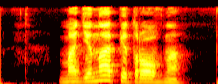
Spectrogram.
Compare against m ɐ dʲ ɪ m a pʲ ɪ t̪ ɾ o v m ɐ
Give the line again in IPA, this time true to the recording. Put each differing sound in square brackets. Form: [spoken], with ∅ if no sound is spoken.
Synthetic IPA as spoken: m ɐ dʲ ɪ [n] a pʲ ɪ t̪ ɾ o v [n] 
